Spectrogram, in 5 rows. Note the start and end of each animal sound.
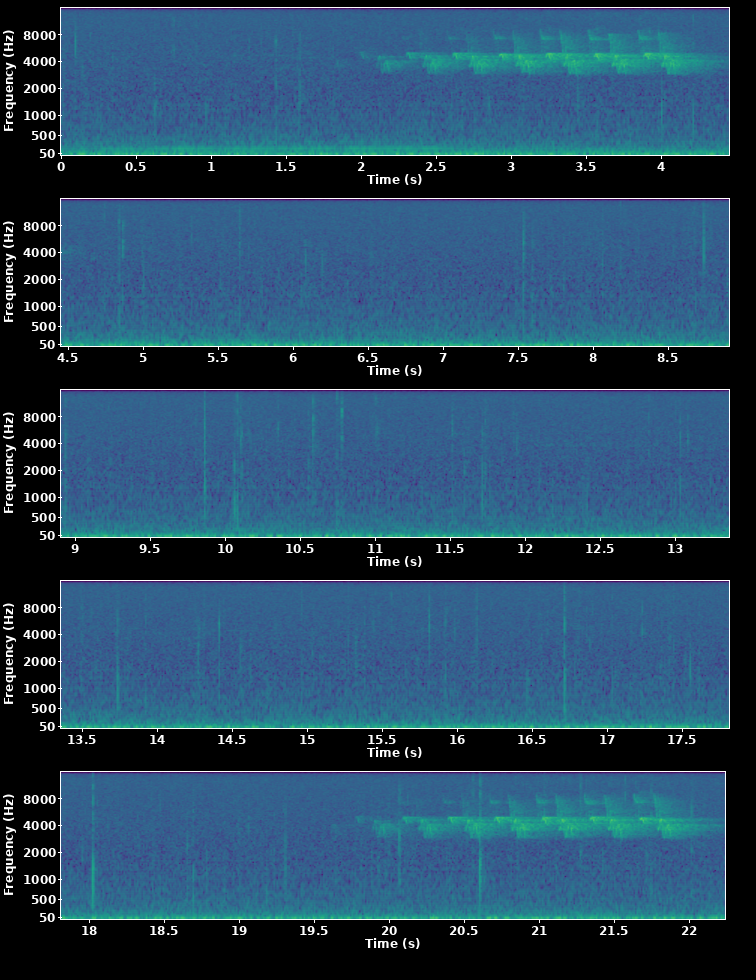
[2.00, 4.44] Ovenbird (Seiurus aurocapilla)
[19.75, 22.24] Ovenbird (Seiurus aurocapilla)

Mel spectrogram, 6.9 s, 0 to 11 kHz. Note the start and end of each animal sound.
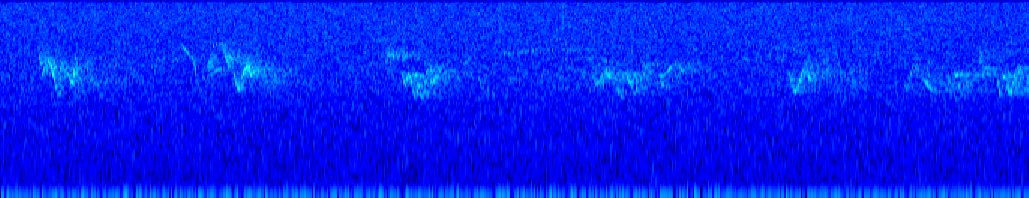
[0.00, 6.86] Red-eyed Vireo (Vireo olivaceus)

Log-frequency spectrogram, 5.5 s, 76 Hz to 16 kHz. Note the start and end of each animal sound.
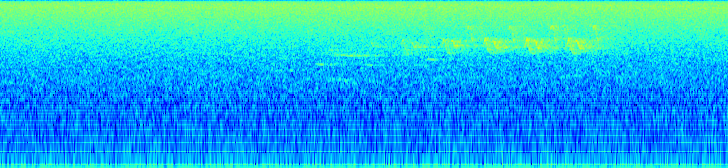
[2.07, 3.44] Hermit Thrush (Catharus guttatus)
[2.50, 4.73] Ovenbird (Seiurus aurocapilla)

